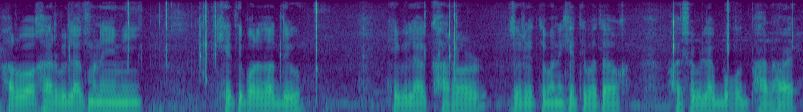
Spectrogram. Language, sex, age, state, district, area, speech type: Assamese, male, 18-30, Assam, Barpeta, rural, spontaneous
